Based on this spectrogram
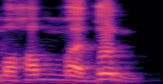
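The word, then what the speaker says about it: مُحَمَّدٌ: देखिए यहाँ मोहम्मद एक मर्द का नाम है, तो कैसे हम लोग इसको प्रोनाउंस कर रहे हैं? मोहम्मदुन, दो पेश के संग।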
